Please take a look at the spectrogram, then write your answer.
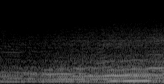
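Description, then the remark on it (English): A Cadillac race car engine drones loudly and steadily, its pitch climbing as it revs up toward the end, with no voices present. “That is the Cadillac engine you hear behind my voice at the moment.”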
